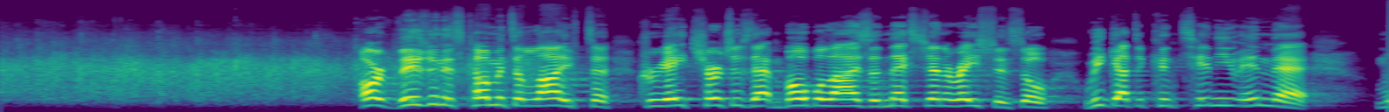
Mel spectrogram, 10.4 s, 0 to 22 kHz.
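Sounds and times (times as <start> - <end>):
church congregation applauding: 0.0 - 3.9
speech: 2.7 - 10.4.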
